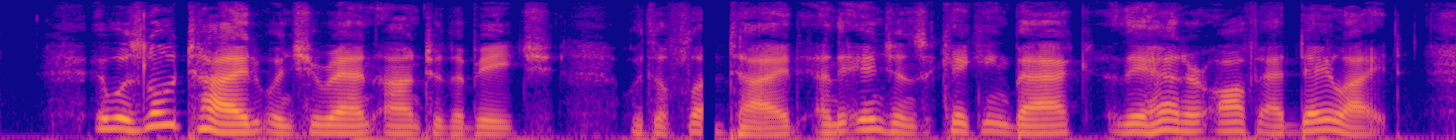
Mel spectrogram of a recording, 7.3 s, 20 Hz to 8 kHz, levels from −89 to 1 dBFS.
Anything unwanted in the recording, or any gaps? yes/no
yes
